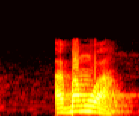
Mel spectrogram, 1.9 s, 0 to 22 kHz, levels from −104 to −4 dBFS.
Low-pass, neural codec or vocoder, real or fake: 5.4 kHz; none; real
